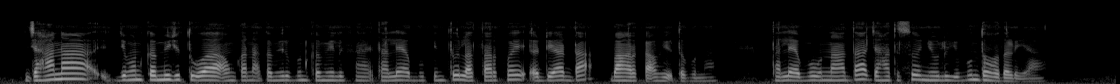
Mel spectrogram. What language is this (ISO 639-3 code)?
sat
